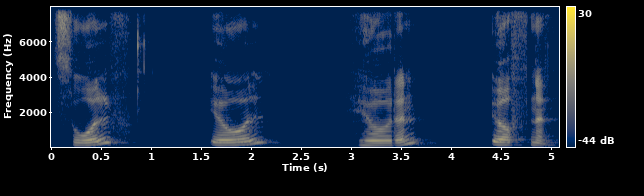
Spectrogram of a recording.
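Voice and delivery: स्वोल्फ, योल, ह्योरन, öffnen with a rounded ee-o glide; O umlaut drill. Shown as a demonstration. Teacher repeating the examples for students, deliberate glide. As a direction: separate words, rising on ह्योरन, falling on öffnen. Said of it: "दोबारा बोलते हैं".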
